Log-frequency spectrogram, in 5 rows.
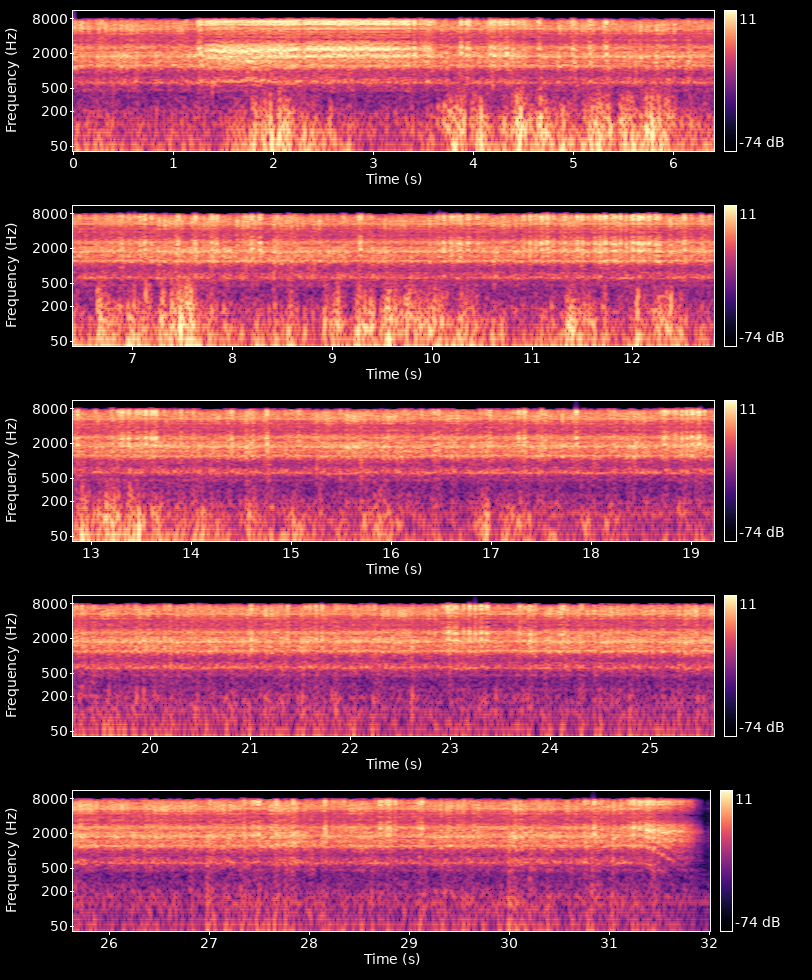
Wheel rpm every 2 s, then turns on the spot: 160, 160, 160, 160, 160, 160, 160, 160, 160, 160, 160, 160, 160, 160, 160, 110.
none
